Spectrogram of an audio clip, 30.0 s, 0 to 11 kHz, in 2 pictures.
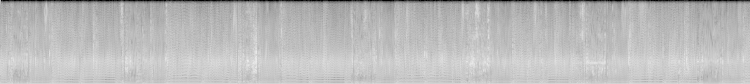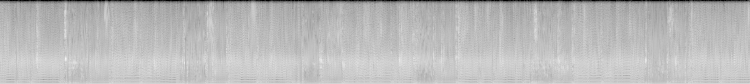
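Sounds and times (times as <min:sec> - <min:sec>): heavy metal band playing: 0:00.0 - 0:30.0
rapped vocals: 0:00.0 - 0:30.0.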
